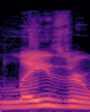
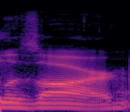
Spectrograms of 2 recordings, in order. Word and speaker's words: Lazar: My name is pronounced Laser Wolf. Thanks for the great shows every week." Okay, Laser Wolf. I'll remember that. I don't know why I started saying Lazar.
